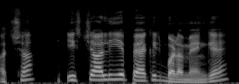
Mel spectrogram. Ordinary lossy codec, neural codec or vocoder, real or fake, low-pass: MP3, 64 kbps; none; real; 14.4 kHz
